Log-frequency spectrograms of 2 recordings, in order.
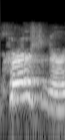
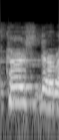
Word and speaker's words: Kirschner: I'll let her pronounce that because I don't want to butcher it. To the show. It's Kirschner. It's Kirschner.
